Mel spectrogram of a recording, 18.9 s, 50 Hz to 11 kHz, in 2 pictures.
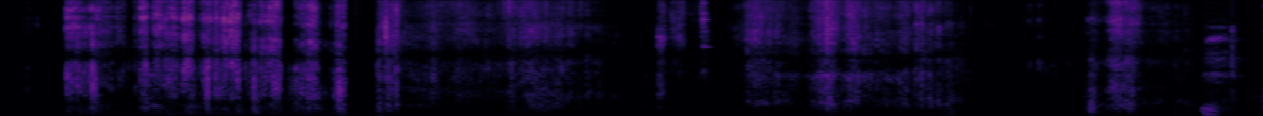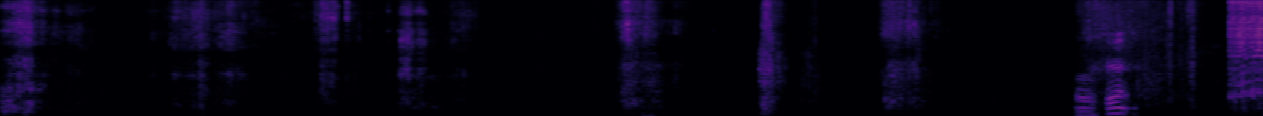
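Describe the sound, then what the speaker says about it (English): A hole is cut for 6-inch ductwork running up into an attic, a series of rough crunching, scraping cuts in uneven bursts separated by pauses, close and fairly loud, with a person talking in between. "So I'll just cut a hole."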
